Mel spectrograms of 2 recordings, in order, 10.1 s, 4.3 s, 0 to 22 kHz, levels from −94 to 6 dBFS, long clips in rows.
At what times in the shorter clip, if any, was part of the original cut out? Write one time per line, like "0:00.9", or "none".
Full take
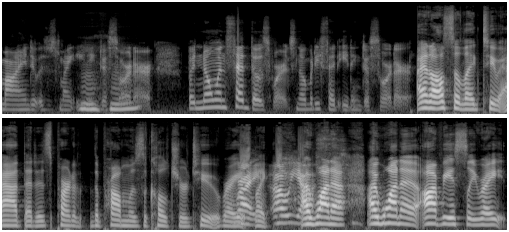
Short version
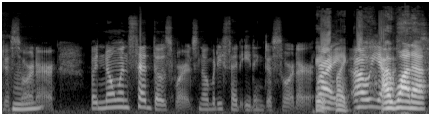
0:03.1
